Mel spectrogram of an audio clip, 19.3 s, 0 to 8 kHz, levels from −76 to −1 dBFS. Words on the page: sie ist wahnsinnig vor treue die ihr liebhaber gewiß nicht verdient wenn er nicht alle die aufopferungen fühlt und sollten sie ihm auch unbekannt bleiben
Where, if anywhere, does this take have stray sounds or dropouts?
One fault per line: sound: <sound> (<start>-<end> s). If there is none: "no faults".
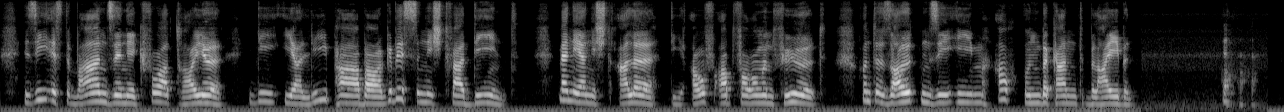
sound: laugh (18.3-18.9 s)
